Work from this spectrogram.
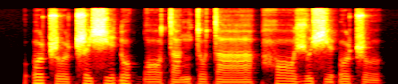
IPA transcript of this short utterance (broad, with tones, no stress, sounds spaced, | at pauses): ʔ o˦ ʈ͡ʂ ʊː˨ ʈ͡ʂ ɪ˦ ɕ i˦ ɗ o˦ ɡ͡b ɔː˨ t a˨˦ ŋ t o˦ t aː˦ | h ɔː˦˨ ʒ ʊ˦ ɕ ɪ˨ ʔ o˦ ʈ͡ʂ ʊ˨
